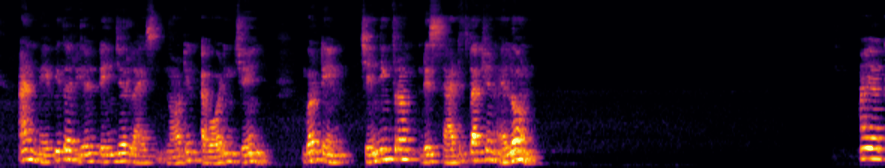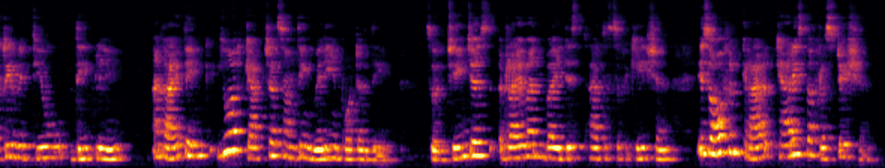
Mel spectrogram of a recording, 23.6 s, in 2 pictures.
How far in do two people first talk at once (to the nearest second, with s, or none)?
none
